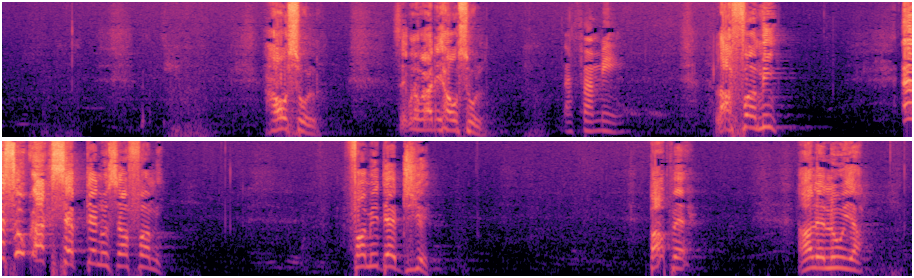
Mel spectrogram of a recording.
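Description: A man preaches forcefully into a microphone in bursts, heard through loudspeakers in an echoing room.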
